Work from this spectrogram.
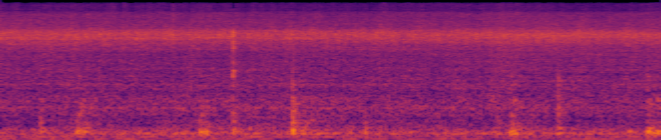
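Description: Garlic and onion sautéing in a hot pan, a steady close sizzle with scattered stirring clicks and spatula scrapes, no talking.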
